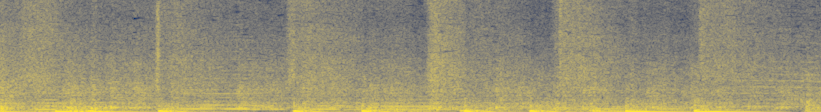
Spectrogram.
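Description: Indian street brass band playing on the march: bass drums, side drums and hand cymbals beating a fast, even rhythm, with trumpets and baritone horns holding a melody over it.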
